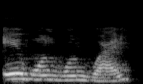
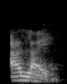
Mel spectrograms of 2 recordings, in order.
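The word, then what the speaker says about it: a11y: it as A1 Y you can pronounce it as A11 Y you can pronounce it as ally but it's best to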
